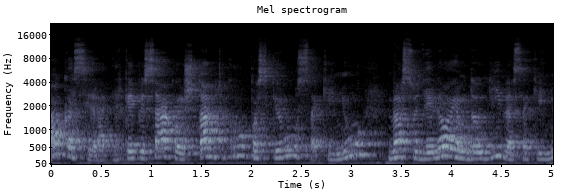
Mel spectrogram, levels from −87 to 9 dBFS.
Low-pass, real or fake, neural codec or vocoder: 19.8 kHz; real; none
